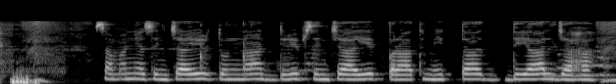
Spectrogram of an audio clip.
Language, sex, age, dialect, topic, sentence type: Magahi, female, 18-24, Northeastern/Surjapuri, agriculture, statement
